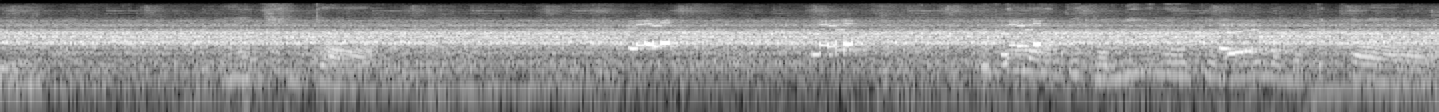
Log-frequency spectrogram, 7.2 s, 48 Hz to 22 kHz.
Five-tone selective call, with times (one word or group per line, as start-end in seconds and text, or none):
3.1-3.3 69088
4.1-4.3 19850
5.0-5.2 19850
6.1-6.3 62345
